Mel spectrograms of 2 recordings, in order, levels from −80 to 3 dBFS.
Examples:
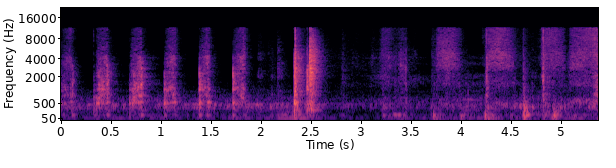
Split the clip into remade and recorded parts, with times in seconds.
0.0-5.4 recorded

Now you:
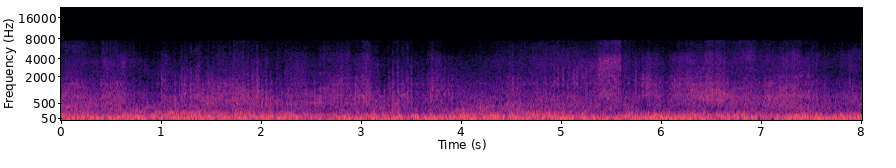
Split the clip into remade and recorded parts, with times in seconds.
0.0-2.3 recorded; 2.3-2.9 remade; 2.9-8.0 recorded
